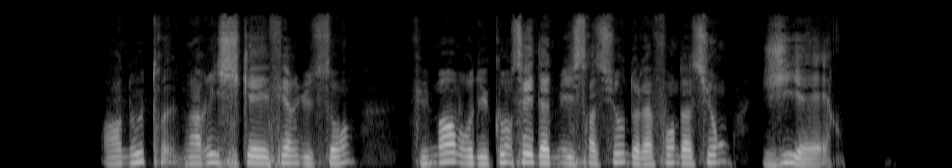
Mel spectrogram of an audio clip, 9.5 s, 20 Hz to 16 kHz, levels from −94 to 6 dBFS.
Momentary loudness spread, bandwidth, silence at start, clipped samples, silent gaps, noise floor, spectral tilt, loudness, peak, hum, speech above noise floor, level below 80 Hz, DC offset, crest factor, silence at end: 11 LU; 11.5 kHz; 1.05 s; under 0.1%; none; under -90 dBFS; -5.5 dB/octave; -33 LUFS; -16 dBFS; none; over 57 dB; -72 dBFS; under 0.1%; 20 dB; 1.2 s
